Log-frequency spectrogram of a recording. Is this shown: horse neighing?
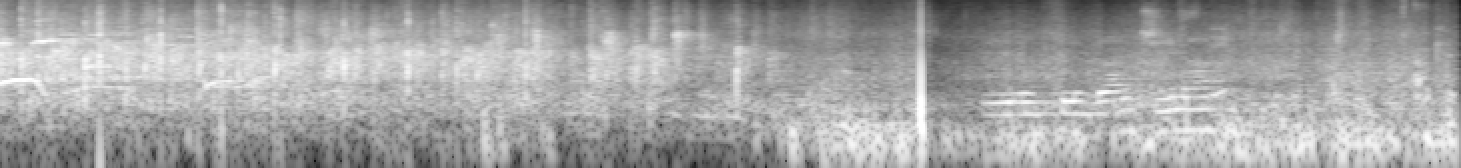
no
